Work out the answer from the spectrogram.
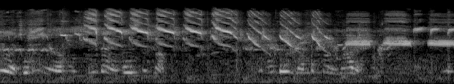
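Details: Caged 'ngũ trường' Chinese hwamei singing high and forcefully: loud, ringing downslurred whistles repeated about four times a second in an insistent series, ending with steady sustained notes.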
